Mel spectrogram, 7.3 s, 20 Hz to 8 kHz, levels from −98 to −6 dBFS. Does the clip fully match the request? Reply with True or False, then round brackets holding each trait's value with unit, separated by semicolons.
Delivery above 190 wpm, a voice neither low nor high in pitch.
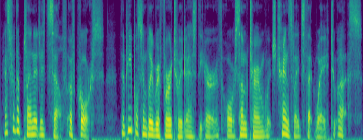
False (200 wpm; 130 Hz)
